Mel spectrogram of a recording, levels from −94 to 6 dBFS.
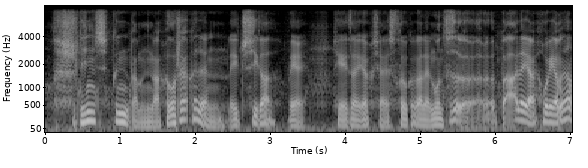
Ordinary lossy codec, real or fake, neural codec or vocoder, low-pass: none; fake; autoencoder, 22.05 kHz, a latent of 192 numbers a frame, VITS, trained on many speakers; 7.2 kHz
